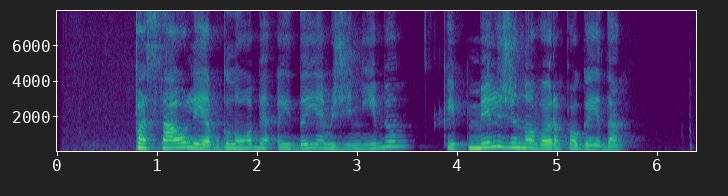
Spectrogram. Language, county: Lithuanian, Šiauliai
